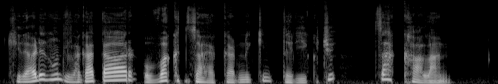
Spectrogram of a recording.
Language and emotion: Kashmiri, disgusted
